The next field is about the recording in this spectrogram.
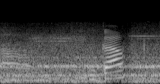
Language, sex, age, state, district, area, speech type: Telugu, female, 18-30, Telangana, Mahbubnagar, rural, spontaneous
